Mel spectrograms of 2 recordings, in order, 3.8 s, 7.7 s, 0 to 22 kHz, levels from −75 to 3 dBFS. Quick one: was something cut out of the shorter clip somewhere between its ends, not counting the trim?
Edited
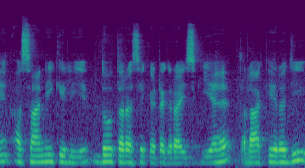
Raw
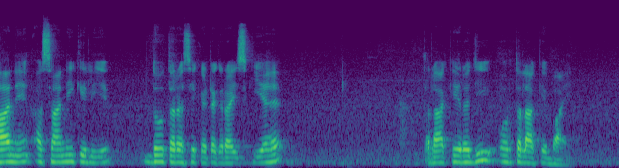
yes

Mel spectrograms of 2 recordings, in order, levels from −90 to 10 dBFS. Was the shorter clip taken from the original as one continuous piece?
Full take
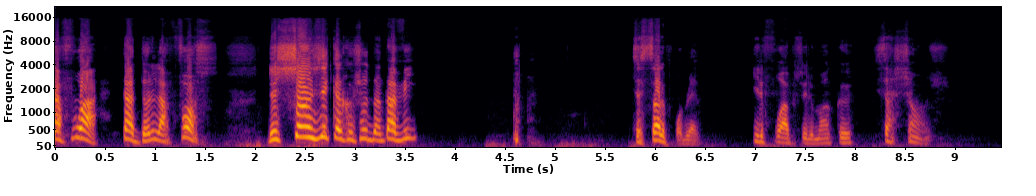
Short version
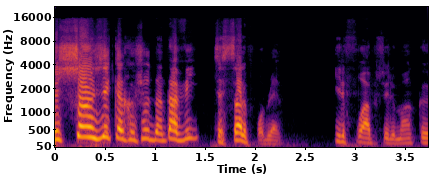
no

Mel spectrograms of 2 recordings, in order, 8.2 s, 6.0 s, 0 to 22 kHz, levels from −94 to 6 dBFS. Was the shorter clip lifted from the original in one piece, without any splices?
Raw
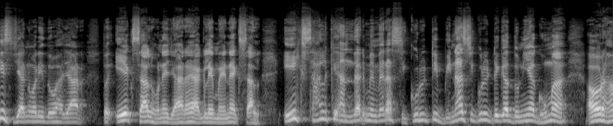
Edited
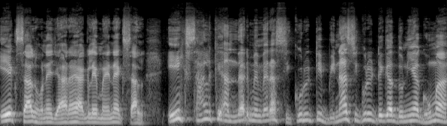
yes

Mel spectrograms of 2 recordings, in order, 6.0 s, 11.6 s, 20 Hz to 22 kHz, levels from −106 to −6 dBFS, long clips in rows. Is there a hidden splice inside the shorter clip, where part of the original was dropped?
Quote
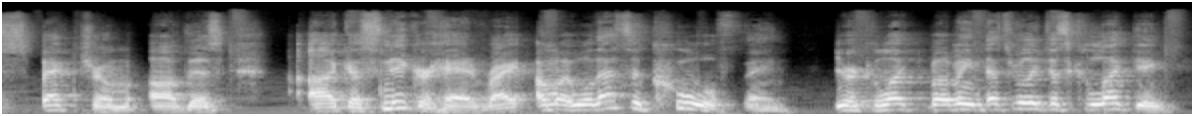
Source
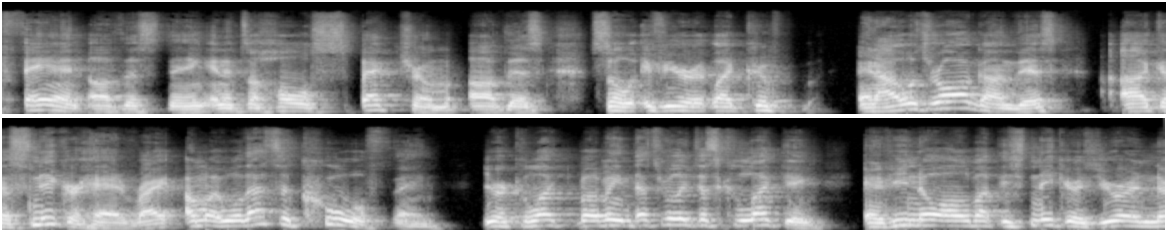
yes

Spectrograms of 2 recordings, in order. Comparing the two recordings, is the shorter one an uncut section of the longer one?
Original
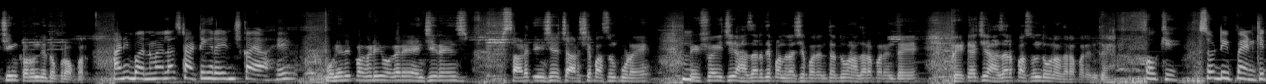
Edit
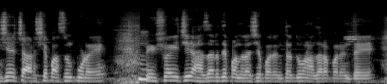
yes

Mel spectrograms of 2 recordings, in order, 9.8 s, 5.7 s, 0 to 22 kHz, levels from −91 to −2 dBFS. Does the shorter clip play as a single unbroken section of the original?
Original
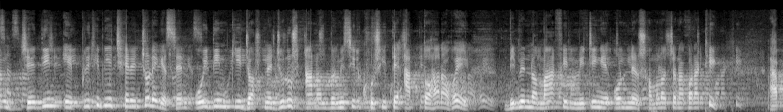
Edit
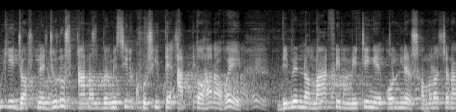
yes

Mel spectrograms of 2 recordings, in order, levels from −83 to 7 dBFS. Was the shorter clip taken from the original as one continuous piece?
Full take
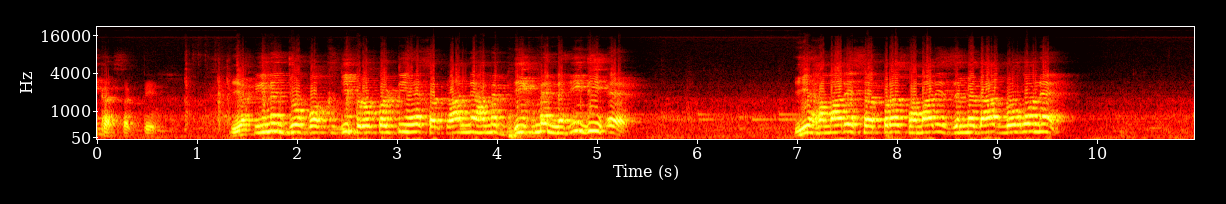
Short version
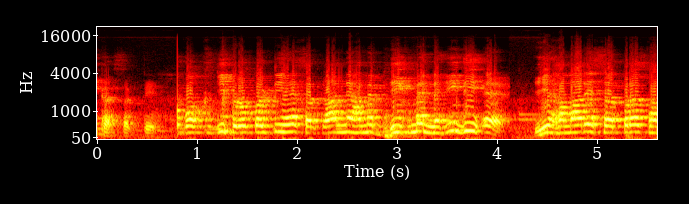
no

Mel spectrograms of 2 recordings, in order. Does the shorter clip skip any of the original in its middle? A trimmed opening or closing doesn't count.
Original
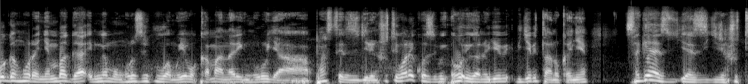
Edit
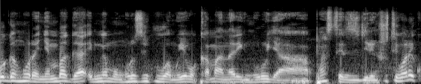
no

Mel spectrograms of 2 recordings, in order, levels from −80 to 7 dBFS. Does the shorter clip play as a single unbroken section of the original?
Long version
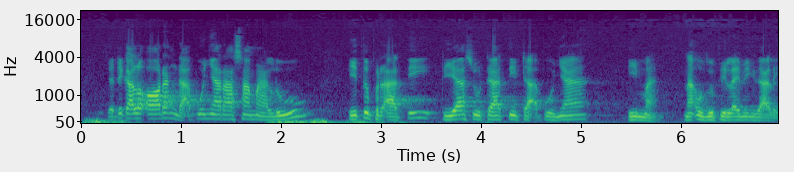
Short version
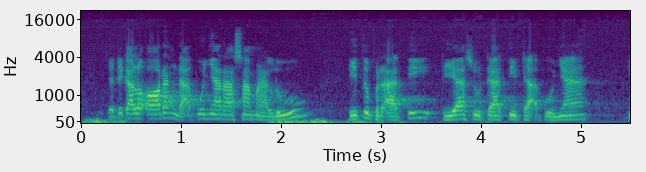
yes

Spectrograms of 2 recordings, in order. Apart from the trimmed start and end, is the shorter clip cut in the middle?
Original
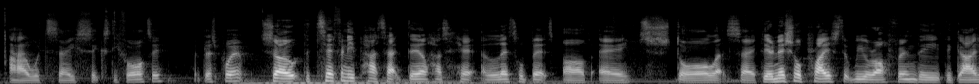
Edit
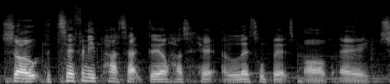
no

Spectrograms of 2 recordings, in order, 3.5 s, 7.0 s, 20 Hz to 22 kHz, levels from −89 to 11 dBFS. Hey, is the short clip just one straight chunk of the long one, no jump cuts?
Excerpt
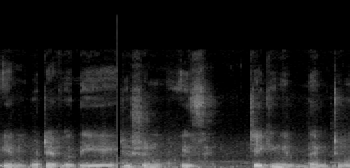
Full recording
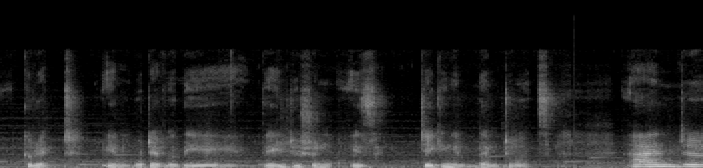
no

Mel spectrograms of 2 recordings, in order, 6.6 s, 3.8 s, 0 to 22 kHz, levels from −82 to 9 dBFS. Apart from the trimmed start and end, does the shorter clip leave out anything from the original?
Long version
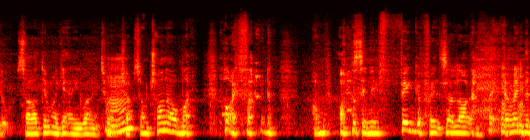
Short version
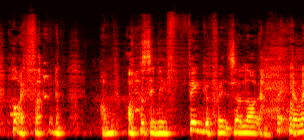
no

